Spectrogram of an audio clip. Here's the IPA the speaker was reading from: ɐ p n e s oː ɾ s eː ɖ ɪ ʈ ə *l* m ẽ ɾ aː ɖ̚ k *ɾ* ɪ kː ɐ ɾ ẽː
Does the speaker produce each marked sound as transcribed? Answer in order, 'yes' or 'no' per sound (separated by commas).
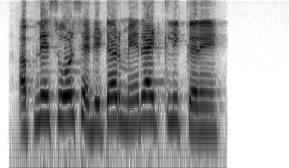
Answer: no, no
